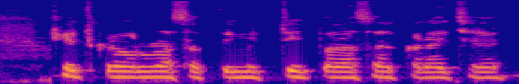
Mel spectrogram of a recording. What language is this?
Maithili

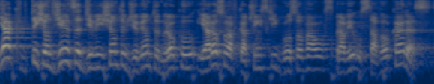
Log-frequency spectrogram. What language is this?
Polish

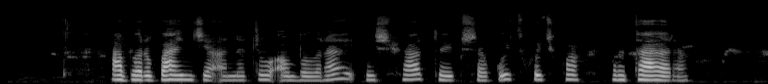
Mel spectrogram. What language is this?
Abkhazian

